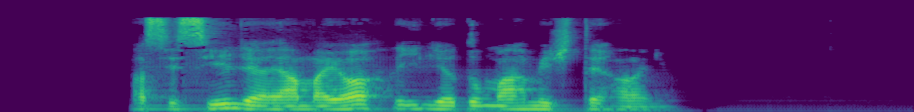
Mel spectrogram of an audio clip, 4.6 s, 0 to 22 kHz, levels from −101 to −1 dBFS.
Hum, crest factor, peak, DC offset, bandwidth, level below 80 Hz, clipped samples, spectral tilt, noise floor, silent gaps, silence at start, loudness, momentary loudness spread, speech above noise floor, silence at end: 60 Hz at -35 dBFS; 20 dB; -4 dBFS; under 0.1%; 11.5 kHz; -54 dBFS; under 0.1%; -4.5 dB/octave; -82 dBFS; none; 0.65 s; -22 LUFS; 10 LU; 60 dB; 1.25 s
